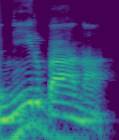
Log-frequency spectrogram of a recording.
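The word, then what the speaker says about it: निर्वाण: 그래서 니 요게 신기한게 받침이 여기 있습니다. 이거 원래 알바음인데 니르 그다음에 여기가 바 나 이렇게 돼서 니바나 해서 여기에서 니는요 그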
